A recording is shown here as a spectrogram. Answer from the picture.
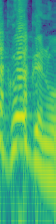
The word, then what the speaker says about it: Grogan: It rhymes with Joe Rogan. – It does rhyme with Joe Rogan, yes. Ray Grogan will be here next week.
